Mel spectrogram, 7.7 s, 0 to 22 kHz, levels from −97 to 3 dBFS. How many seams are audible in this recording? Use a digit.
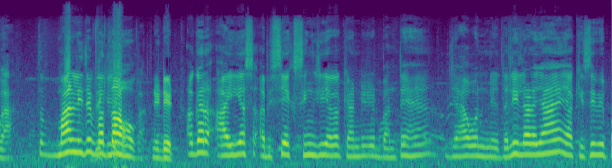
1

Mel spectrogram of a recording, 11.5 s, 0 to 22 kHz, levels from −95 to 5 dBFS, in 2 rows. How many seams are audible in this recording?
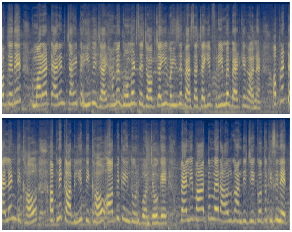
1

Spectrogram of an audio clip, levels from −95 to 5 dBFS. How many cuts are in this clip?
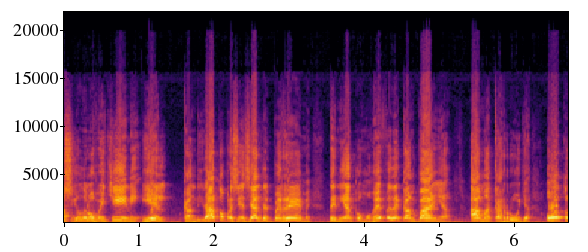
1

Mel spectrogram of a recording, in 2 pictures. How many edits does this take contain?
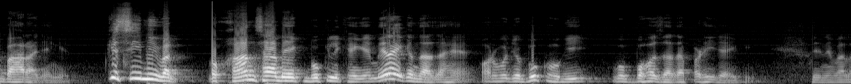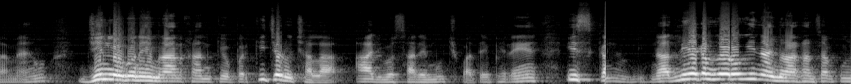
3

